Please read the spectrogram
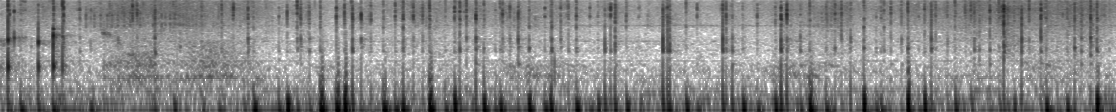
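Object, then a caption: Small plastic drink bottle with a plastic cap and label. Long acrylic nails tap and scratch along the body of a small, full-looking plastic bottle of Caffè Latte iced coffee with a blue plastic cap and a paper/film label. The result is a quick, uneven run of short, dull taps mixed with soft scratching, with deep low thuds and brief bright clicks.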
